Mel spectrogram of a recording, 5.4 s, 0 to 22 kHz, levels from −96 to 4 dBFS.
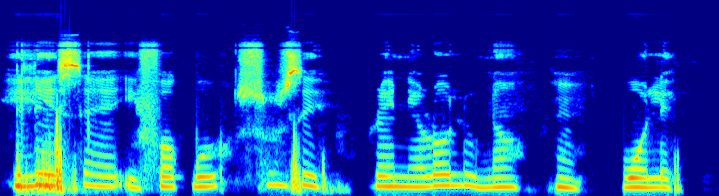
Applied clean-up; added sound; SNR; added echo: none; none; none; none.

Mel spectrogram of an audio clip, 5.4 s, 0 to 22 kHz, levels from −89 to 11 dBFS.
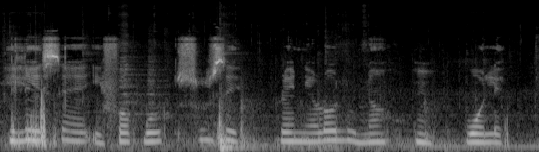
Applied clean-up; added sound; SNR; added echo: none; Sliding door; 11 dB; none.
